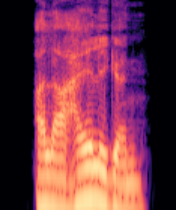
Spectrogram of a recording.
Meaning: All Saints' Day; Hallowmas (1 November; generally a public holiday in Catholic parts of German-speaking Europe)
- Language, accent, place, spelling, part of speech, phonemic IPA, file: German, Germany, Berlin, Allerheiligen, noun, /ˌalɐˈhaɪ̯lɪɡən/, De-Allerheiligen.ogg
